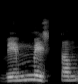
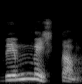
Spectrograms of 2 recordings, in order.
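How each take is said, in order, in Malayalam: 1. നടുവിലെ സംയുക്തം 'sht' ആയിട്ടാണ് ഉച്ചരിക്കുന്നത്. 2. നടുവിലെ സംയുക്തം 'sht' ആയിട്ടാണ് ഉച്ചരിക്കുന്നത്.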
